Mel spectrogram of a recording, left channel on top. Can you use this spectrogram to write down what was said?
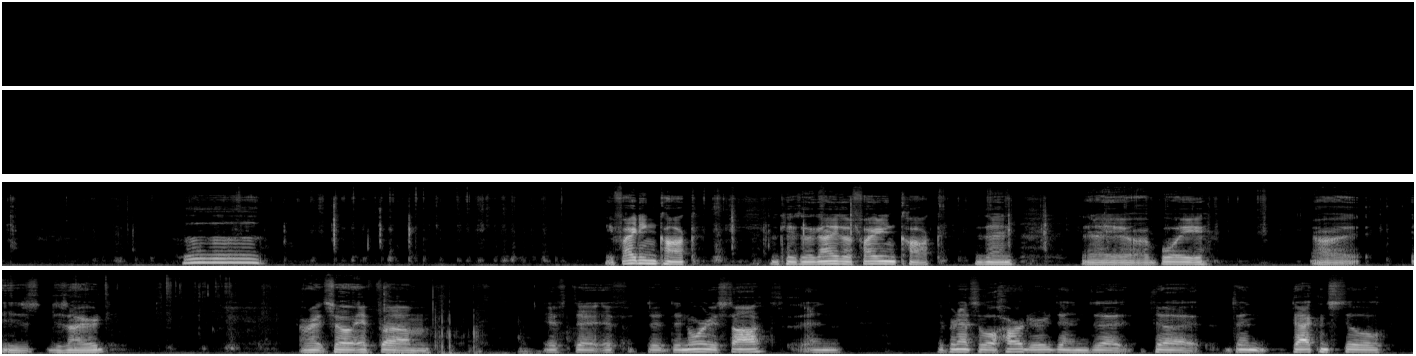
fighting cock. Okay, so the guy is a fighting cock. Then a boy is desired. All right, so if the Nord is soft and the brunette's a little harder, then then that can still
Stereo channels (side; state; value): left; silent; digital silence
